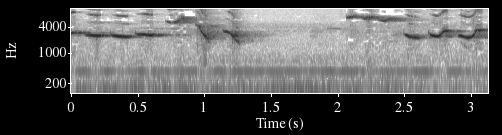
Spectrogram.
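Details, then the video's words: Brown-chested jungle flycatcher song used as a lure for young wild-caught birds that sing little. Bright, high whistled phrases with wavering, sliding notes come in two bursts around a short pause, over a steady low electrical hum. "SUARA BURUNG SRDC PANCINGAN PANGGILAN SRDC BAHAN MUDA HUTAN MALAS BUNYI"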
